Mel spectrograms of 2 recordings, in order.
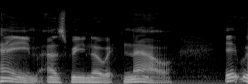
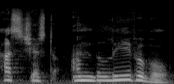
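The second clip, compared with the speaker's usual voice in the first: put-on English accent, pitched higher; higher-pitched imitation English accent; 6 semitones higher than usual. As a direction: exclaim it in a mock English accent. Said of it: "that was a good English accent".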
